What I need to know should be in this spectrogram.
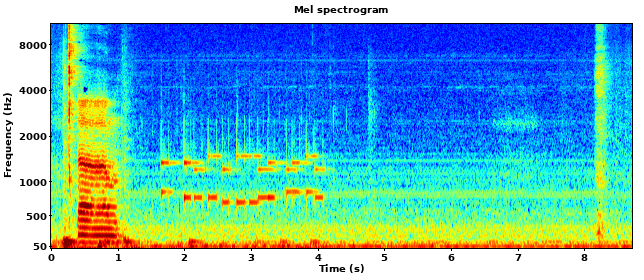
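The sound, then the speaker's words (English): Keypad tones sound as a mobile phone call is dialed, a rapid run of short, clean beeps at shifting pitches, preceded by a loud, breathy burst of noise and followed by quiet, with a brief click near the end. “Let's call Mike. Yeah, we should get Mike on the line here. Maybe he can use it for his next project. I'll call him.”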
